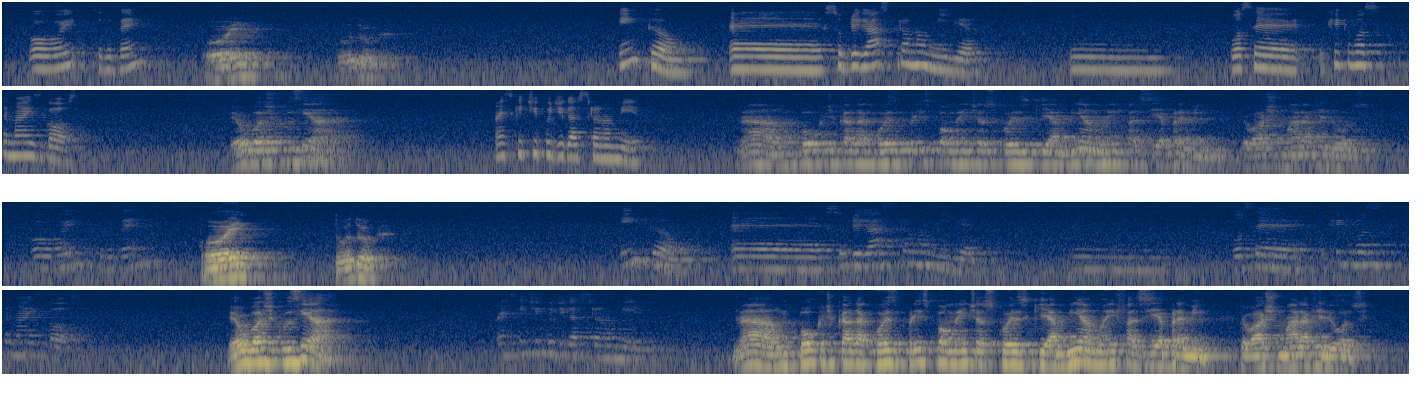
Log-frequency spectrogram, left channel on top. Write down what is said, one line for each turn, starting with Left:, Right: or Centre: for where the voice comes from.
Left: Oi, tudo bem?
Right: Oi, tudo.
Left: Então, é, sobre gastronomia, hum, você, o que que você mais gosta?
Right: Eu gosto de cozinhar.
Left: Mas que tipo de gastronomia?
Right: Ah, um pouco de cada coisa, principalmente as coisas que a minha mãe fazia para mim, que eu acho maravilhoso.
